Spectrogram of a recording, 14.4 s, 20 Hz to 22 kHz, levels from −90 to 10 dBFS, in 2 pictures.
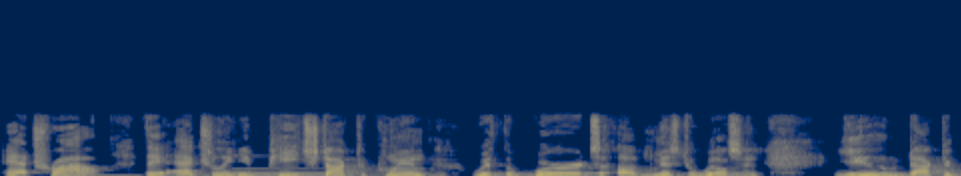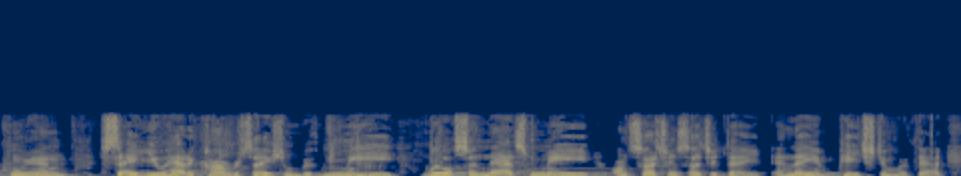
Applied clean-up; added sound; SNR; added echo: classical method Wiener filter.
